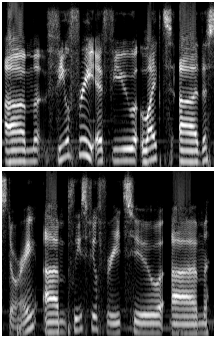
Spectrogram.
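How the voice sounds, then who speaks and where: Guy with a smooth clear voice, midrange, chatting haltingly, fixes his own words, faint music. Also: fairly high pitch, bright, forceful tone. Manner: hesitant, self-correcting. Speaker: writer and co-host. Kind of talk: casual chat, plugging own work.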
